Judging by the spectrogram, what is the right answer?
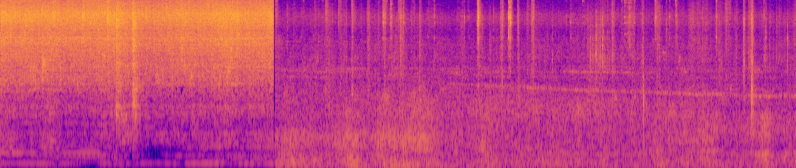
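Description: Fish is added to a simmering Bengali fish curry in a pan, giving a loud, bright sizzle for a few seconds, then a softer bubbling with occasional light clicks and clatter, close at hand.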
